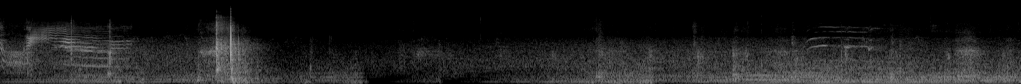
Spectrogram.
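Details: Feral cats being fed at Evergreen Valley College, including the tortoiseshell Misha; a harmonic meow opens, a second brief mew comes later, with a sharp clatter and a steady electrical transformer hum throughout.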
